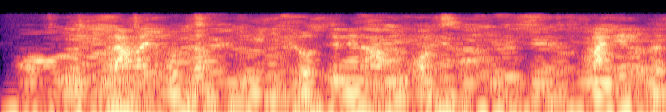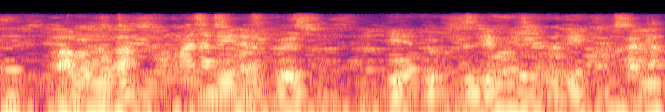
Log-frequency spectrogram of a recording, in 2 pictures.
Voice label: male synth conv 5cm; SASSEC07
